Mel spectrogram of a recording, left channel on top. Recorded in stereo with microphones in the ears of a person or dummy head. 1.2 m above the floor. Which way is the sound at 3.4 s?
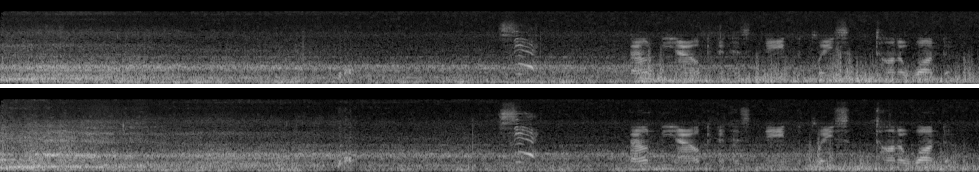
50° right (ahead or behind).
